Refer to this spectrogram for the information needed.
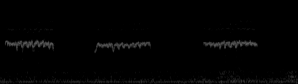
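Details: Hand-fed budgerigar nestling about three weeks old, opaline or ordinary green, restless while being fed on 30 March 2017; three harsh, buzzy begging notes, each around half a second, separated by brief pauses, with a faint electrical hum.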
